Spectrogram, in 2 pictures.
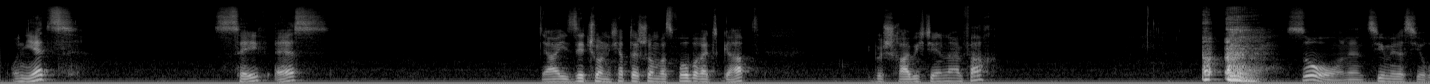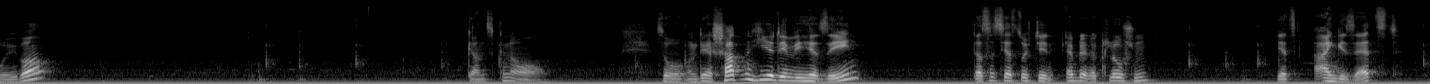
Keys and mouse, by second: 1.5-3.6 drag, 13.6-15.3 drag, 16.9 shift+click, 17.9 middle click, 19.3-21.4 middle drag, 26.2 middle click, 26.9 shift+click, 28.5 middle click.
